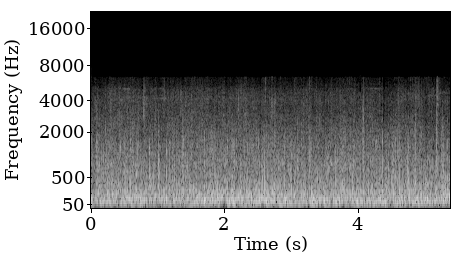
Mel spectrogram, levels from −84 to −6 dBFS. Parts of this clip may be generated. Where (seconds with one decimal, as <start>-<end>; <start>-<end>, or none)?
none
